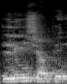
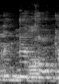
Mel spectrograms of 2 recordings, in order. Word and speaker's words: Linköping: If you are in Lane Shop, if you are coming to Lane Shopping, it is not Lane Copy.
